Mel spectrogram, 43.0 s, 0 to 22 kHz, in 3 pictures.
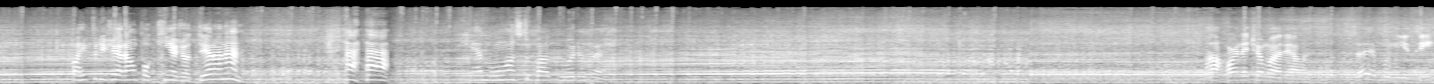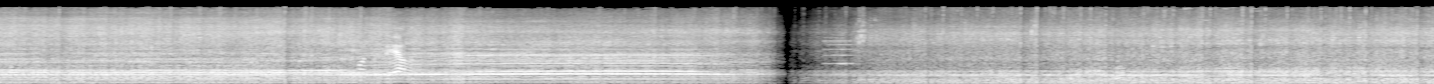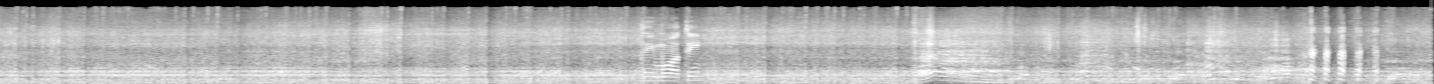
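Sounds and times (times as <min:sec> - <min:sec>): motorcycle engine running: 0:00.0 - 0:43.0.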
